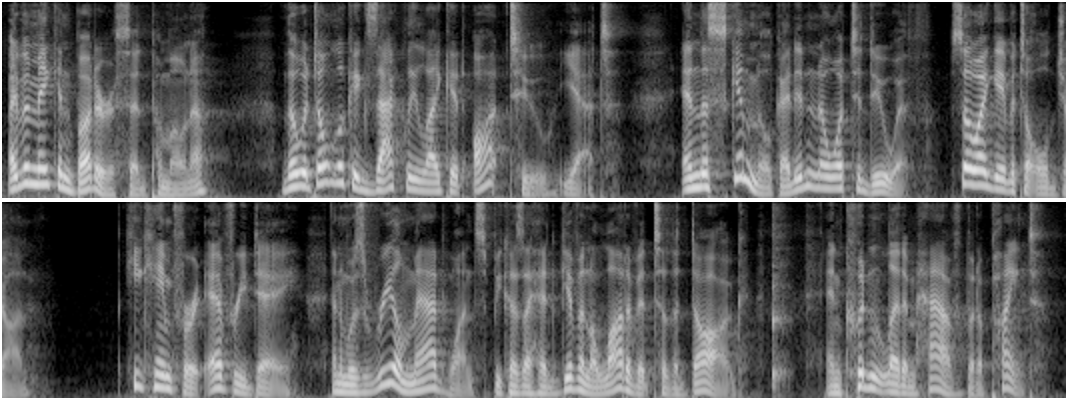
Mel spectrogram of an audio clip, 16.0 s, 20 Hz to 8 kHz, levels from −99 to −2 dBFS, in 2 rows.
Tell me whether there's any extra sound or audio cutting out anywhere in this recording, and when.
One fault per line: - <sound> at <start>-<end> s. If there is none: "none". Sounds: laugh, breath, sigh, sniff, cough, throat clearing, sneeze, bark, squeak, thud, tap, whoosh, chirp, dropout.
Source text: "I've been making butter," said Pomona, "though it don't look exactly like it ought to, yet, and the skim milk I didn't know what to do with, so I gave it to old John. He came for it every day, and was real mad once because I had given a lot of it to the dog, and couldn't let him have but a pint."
- tap at 13.8-13.9 s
